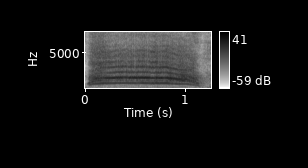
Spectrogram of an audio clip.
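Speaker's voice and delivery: very high, loud scream; high loud screaming cry; piercing scream. Retold or imitated. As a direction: let out a wild shriek. Comic scream in bit.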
